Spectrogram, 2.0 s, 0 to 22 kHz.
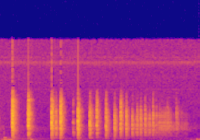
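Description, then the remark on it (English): Dice rolled by a game player clatter across a hard tabletop, a few separate knocks followed by a quickening run of smaller clicks that fade as they settle, landing on 24. No one speaks. “I love this dice today.”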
